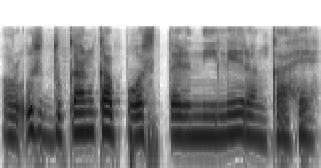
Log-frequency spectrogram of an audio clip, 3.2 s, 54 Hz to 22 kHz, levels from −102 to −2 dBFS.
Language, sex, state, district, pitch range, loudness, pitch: Hindi, female, Arunachal Pradesh, Papum Pare, 175-195 Hz, -20 LUFS, 180 Hz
